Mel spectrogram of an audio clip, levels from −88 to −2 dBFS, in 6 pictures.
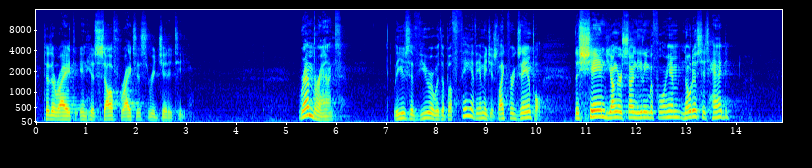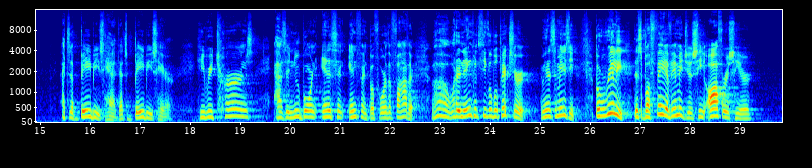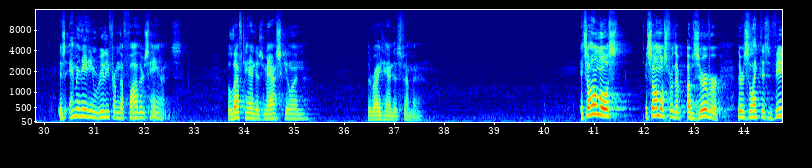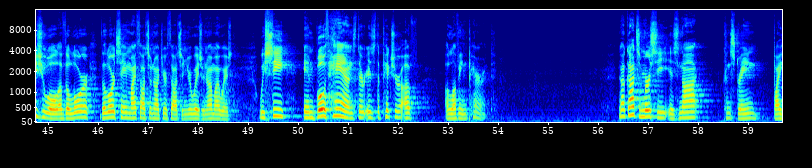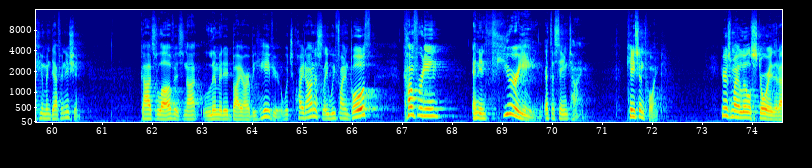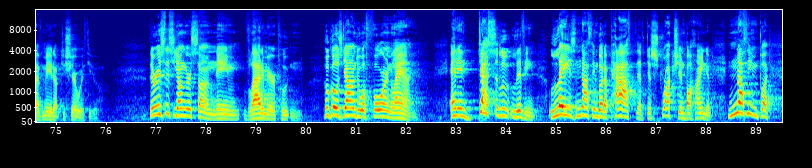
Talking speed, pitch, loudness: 135 wpm, 165 Hz, -29 LUFS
